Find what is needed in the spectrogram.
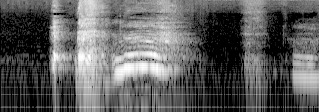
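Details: Japanese woman sneezing: an abrupt sneeze burst followed by a voiced exclamation and brief nose sounds; an ordinary sneeze.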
